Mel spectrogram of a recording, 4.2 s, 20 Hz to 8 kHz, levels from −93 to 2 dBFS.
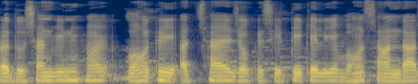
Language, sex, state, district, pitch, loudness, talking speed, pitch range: Chhattisgarhi, male, Chhattisgarh, Rajnandgaon, 105 Hz, -16 LUFS, 230 wpm, 95-110 Hz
